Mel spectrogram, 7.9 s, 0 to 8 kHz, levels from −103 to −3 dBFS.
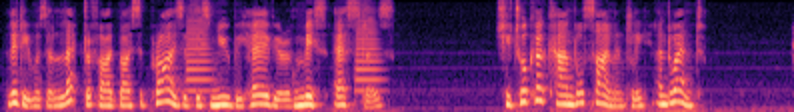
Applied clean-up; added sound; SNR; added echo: none; Brass instrument; 18 dB; none.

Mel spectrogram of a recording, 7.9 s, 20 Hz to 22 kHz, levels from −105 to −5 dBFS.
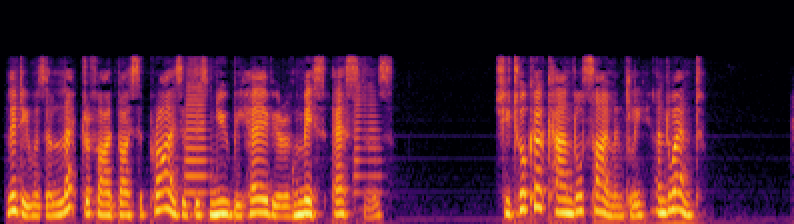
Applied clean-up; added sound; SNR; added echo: neural mask model RNNoise.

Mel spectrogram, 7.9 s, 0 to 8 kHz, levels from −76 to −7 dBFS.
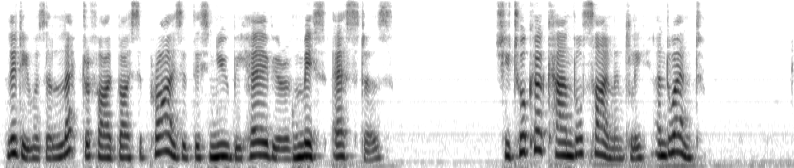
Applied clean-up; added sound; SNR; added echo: none; none; none; none.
